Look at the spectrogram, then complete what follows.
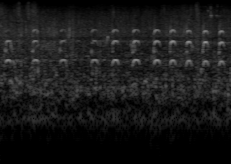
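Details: Greater spotted eagle calling: a series of short, yelping notes, each a brief rising-falling bark, repeated about four times a second against a background hiss.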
